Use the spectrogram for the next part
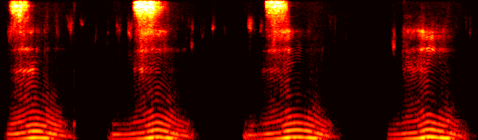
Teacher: Esta vibración viene desde acá, desde las vocal cords o las cuerdas vocales, son las que vibran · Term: la vibrante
